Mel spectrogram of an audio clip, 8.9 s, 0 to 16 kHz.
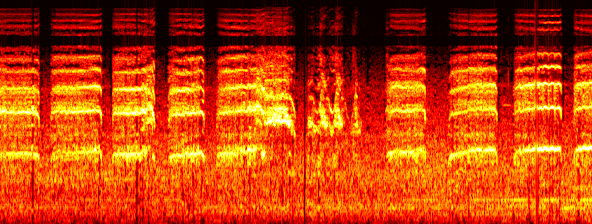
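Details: Peregrine falcon feeding at breakfast on a Great Spirit Bluff live cam, 21 June 2018, 09:07: loud, rasping, strongly harmonic wails repeated in a regular rhythm, with a brief burst of chattering, scratchy notes midway before the wails resume.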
